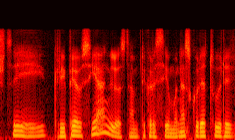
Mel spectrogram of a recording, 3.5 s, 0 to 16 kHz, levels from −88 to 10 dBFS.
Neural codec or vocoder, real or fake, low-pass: codec, 16 kHz, about 1 kbps, DyCAST, with the encoder's durations; fake; 7.2 kHz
